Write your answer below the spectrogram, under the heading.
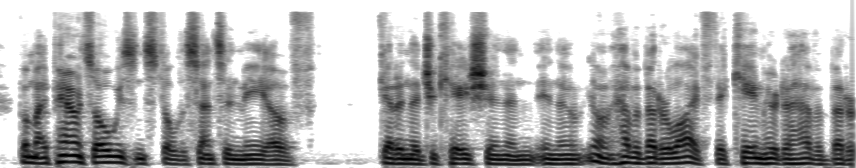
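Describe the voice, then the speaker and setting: Against a quiet background, a man with a normal speaking voice talks fairly quickly at a fairly low pitch, with fairly even intonation and very even loudness. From New York City. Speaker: addiction commentator and interview guest. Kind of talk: interview conversation.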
